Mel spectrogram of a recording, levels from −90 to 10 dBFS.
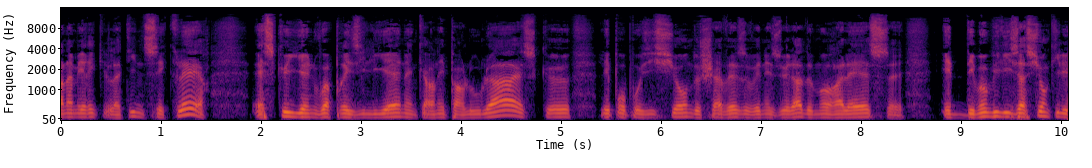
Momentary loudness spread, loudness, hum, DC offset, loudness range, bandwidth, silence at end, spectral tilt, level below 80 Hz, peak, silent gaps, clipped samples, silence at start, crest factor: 8 LU; -32 LUFS; none; under 0.1%; 2 LU; 13.5 kHz; 0 s; -4.5 dB/octave; -64 dBFS; -12 dBFS; none; under 0.1%; 0 s; 18 dB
